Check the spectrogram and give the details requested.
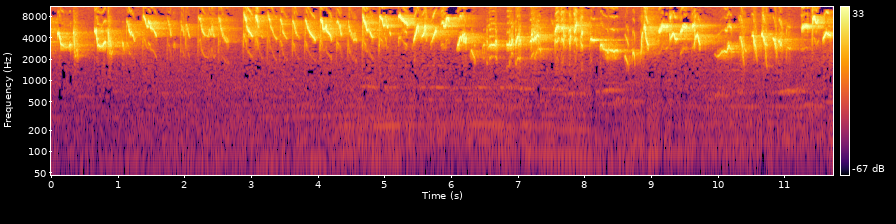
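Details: Oriental white-eye of the ngalas type in a long, non-stop rolling song: a fast, high, tinkling twitter of short slurred notes, rising and falling, sustained across the whole stretch.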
